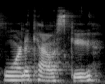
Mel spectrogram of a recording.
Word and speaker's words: Warnikowski: Yeah, I say my name's so long that it can get kind of confusing, but how it looks is how it's said. So it's just Warnikowski.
